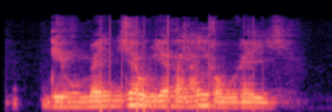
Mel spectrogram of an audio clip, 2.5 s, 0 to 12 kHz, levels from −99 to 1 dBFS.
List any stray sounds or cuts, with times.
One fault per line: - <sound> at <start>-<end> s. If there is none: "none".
none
